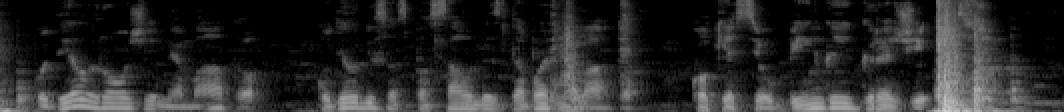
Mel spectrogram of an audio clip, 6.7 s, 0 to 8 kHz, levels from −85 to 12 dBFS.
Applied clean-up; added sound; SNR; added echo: classical method log-MMSE.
